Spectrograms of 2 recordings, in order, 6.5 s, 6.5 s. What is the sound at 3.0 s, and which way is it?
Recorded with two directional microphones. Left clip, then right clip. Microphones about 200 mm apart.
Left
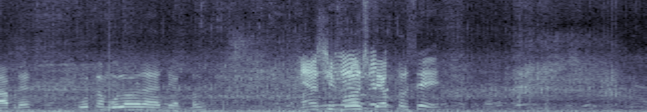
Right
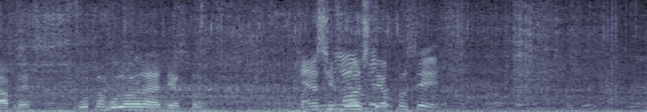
Speech, 20° right (ahead or behind).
